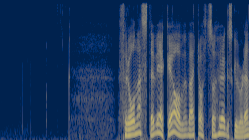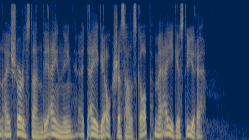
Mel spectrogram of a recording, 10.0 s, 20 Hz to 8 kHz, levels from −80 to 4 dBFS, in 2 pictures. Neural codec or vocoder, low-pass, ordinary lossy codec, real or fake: none; 7.2 kHz; none; real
